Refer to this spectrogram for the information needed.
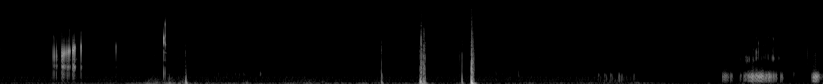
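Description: Gurgling, squeaky and popping bowel sounds with a low steady hum in the background; ordinary stomach rumbling.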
